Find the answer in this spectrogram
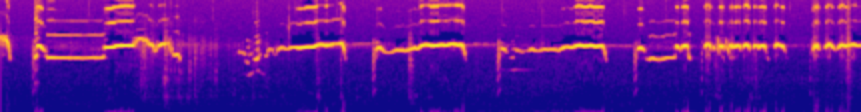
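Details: At a Big Bear nest watched by a live camera, a bald eagle gives long, loud, high whistles, mostly level with slight wobbles and dips, in repeated strings several seconds long, punctuated by sharp clicks.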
